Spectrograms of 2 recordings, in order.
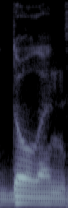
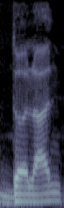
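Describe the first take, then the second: First: The name is pronounced the Irish way. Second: The name is pronounced like French Doliprane. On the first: "ça se prononce Dolan, c'est irlandais" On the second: "Dolan comme Doliprane"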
